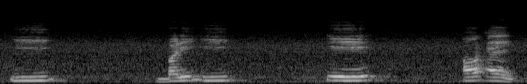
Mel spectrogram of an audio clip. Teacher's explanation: जो स्वर निकलता है वो जीभ के अग्रभाग से निकलता है, तो हम उसे बोलते हैं अग्रस्वर।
